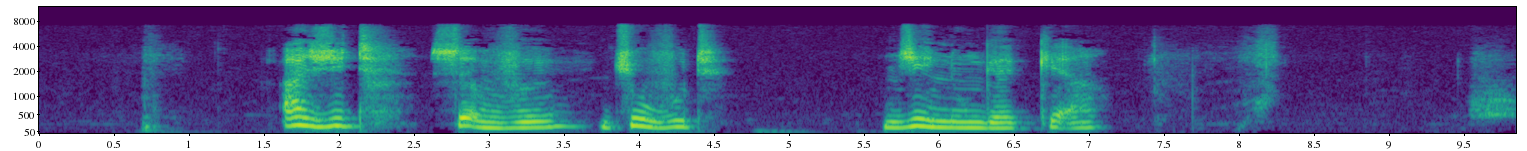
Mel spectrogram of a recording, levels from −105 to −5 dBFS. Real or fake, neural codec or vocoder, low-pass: real; none; 7.2 kHz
